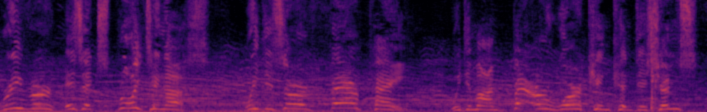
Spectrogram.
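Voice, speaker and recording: A man playing a defiant, indignant worker in a video game, shouting rallying cries. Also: extremely high pitch, unhurried, over loud music, over a noisy crowd. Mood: angry defiance. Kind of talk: video game cutscene acting.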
